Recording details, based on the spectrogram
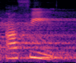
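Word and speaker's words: Aafin: आफीन के स्पेलिंग है double A एफ आई एन आफीन।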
